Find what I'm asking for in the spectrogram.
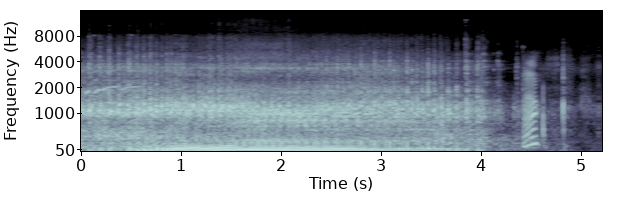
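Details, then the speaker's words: Oliver 1355 tractor (painted silver, believed a Heritage edition) just fitted with a new fuel pump. The original starter turns the engine over deep, slow and laboring at about four beats per second, then fades without catching: weak starter lacking the power to start it. "that original starter just doesn't have enough oomph to take it"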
